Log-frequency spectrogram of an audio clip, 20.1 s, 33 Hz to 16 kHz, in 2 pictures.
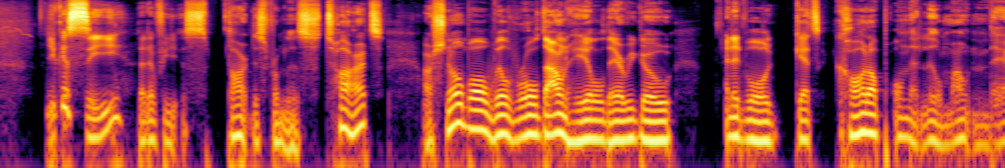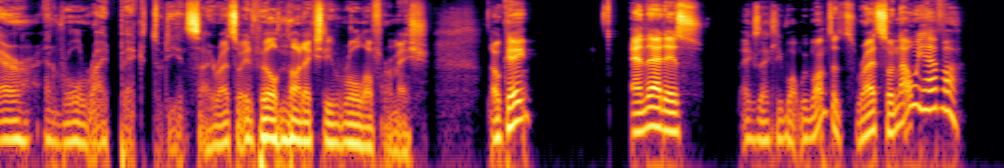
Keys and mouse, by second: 0.0 click, 0.2 space, 0.9 space, 1.5 click, 2.1 space, 3.1 shift+middle click, 3.5 middle click, 4.0-6.3 middle drag, 6.8 middle click, 7.8-13.2 shift+middle drag.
